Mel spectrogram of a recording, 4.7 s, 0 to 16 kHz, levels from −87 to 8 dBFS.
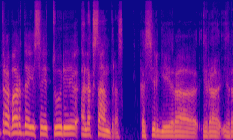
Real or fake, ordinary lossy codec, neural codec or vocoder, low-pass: fake; Opus, 16 kbps; vocoder, 48 kHz, 128 mel bands, Vocos; 14.4 kHz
